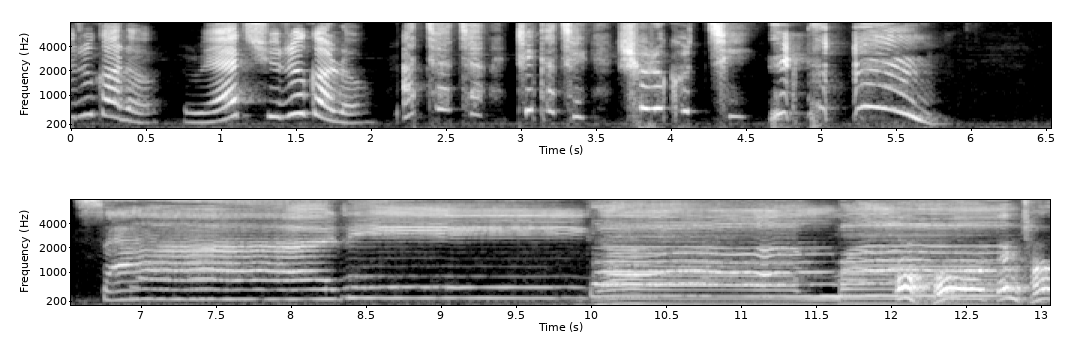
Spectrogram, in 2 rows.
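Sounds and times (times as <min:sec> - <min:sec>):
girl singing long held notes: 0:06.6 - 0:13.0.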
